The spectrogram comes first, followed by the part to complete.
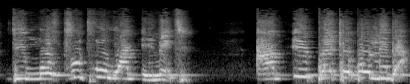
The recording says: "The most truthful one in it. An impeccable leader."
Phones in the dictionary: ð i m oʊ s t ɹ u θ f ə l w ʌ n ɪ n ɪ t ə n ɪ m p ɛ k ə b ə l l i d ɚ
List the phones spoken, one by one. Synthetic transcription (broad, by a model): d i m oʊ s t ɹ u t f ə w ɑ n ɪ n ɪ t ə n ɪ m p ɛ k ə b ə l l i d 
